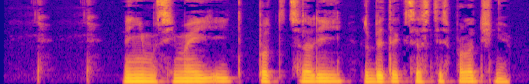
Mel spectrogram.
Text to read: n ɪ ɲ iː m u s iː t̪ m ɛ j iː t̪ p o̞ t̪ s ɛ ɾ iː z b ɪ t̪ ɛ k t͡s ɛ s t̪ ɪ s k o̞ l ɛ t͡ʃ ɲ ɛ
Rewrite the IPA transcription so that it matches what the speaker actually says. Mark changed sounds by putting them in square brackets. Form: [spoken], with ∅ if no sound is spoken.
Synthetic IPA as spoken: n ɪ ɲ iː m u s iː [∅] m ɛ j iː t̪ p o̞ t̪ [t͡s] ɛ [l] iː z b ɪ t̪ ɛ k t͡s ɛ s t̪ ɪ s [p] o̞ l ɛ t͡ʃ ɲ ɛ

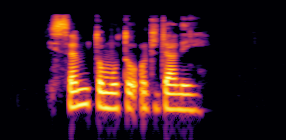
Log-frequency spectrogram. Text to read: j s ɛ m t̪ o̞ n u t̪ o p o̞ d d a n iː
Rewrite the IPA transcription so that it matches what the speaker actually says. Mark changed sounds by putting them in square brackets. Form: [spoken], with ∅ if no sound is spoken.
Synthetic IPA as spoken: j s ɛ m t̪ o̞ [m] u t̪ o [ʔ] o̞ d d a n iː

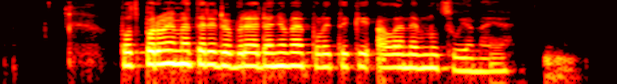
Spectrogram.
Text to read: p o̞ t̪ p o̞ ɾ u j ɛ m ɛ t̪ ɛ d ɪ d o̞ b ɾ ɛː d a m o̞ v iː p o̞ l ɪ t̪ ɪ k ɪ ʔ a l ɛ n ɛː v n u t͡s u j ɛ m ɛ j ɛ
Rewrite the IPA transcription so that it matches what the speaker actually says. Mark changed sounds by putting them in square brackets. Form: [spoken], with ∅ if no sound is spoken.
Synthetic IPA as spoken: p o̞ t̪ p o̞ ɾ u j ɛ m ɛ t̪ ɛ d ɪ d o̞ b ɾ ɛː d a [ɲ] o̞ v [ɛː] p o̞ l ɪ t̪ ɪ k ɪ ʔ a l ɛ n [ɛ] v n u t͡s u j ɛ m ɛ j ɛ

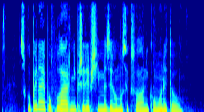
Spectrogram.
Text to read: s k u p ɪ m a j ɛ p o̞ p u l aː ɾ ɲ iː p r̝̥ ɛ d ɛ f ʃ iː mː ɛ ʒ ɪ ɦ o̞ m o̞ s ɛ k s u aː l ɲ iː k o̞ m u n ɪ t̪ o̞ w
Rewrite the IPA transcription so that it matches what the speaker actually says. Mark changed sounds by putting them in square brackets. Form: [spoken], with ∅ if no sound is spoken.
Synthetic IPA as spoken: s k u p ɪ [n] a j ɛ p o̞ p u l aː ɾ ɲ iː p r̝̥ ɛ d ɛ f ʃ iː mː ɛ [z] ɪ ɦ o̞ m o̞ s ɛ k s u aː l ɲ iː k o̞ m u n ɪ t̪ o̞ w

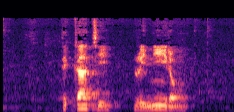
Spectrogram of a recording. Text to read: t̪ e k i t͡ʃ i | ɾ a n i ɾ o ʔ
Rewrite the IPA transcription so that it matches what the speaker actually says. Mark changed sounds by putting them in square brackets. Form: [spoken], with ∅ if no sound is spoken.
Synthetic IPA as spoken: t̪ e k [a] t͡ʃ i | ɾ [i] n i ɾ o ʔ

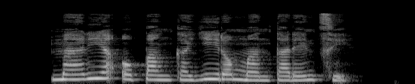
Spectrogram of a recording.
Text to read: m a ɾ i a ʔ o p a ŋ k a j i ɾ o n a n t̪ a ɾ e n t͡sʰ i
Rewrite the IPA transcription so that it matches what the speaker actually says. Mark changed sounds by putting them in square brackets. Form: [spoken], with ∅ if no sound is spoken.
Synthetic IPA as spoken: m a ɾ i a ʔ o p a ŋ k a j i ɾ o [m] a n t̪ a ɾ e n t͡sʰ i

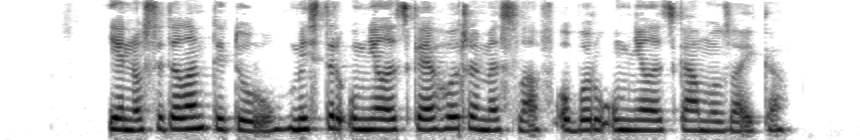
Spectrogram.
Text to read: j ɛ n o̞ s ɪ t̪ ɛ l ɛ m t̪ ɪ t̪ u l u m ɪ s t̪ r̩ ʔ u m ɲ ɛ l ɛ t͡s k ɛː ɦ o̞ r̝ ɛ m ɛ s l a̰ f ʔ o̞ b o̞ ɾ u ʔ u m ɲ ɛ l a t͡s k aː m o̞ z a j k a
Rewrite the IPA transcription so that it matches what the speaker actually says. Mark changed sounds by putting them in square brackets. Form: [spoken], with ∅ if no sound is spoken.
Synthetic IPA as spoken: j ɛ n o̞ s ɪ t̪ ɛ l ɛ m t̪ ɪ t̪ u l u m ɪ s t̪ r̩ ʔ u m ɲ ɛ l ɛ t͡s k ɛː ɦ o̞ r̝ ɛ m ɛ s l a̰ f ʔ o̞ b o̞ ɾ u ʔ u m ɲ ɛ l [ɛ] t͡s k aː m o̞ z a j k a

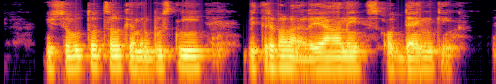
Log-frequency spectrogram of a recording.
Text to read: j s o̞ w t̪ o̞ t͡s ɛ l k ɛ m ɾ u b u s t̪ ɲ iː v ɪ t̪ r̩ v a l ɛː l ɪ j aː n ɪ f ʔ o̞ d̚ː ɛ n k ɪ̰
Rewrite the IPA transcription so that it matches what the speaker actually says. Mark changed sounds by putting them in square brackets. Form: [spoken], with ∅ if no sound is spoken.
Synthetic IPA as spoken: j s o̞ w t̪ o̞ t͡s ɛ l k ɛ m ɾ u b u s t̪ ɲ iː v ɪ t̪ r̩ v a l ɛː l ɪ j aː n ɪ [s] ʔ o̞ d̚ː ɛ [ŋ] k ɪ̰

